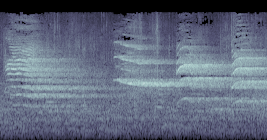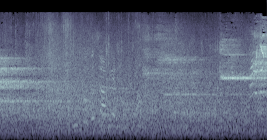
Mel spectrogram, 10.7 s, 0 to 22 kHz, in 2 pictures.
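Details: Hodoi the beluga at Port of Nagoya Public Aquarium, 6 January 2019, in training for gastric fluid collection and blood sampling; a run of sustained harmonic tones, several stepping or rising in pitch, following one another with short pauses in a reverberant space.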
